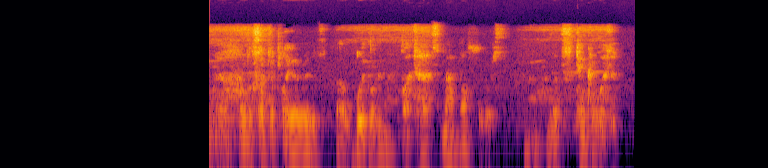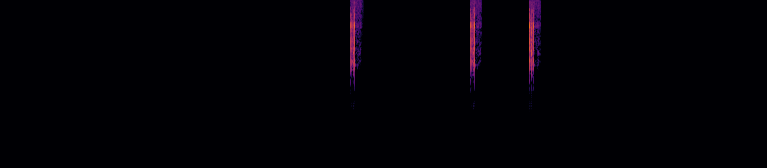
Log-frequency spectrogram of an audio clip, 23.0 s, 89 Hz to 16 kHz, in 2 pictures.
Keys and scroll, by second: 15.6-18.2 typing, 18.8 ctrl+z, 18.9 ctrl+s, 19.5-20.3 typing.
